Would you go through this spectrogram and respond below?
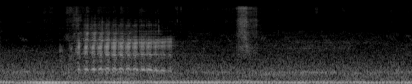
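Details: Sheep on a homestead being loaded while snow melts; a single quavering bleat of about a second over a constant low rumble.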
